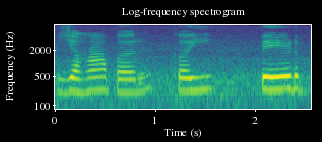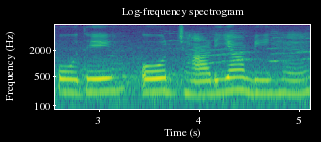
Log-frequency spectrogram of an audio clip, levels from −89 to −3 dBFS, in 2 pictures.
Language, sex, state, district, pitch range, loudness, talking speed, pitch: Hindi, female, Haryana, Charkhi Dadri, 210-235 Hz, -16 LUFS, 105 wpm, 220 Hz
